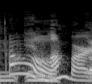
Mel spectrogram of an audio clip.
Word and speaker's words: Lombard: You must be from Lombard, right? Because only the people in Lombard pronounce it Lombard. – Yeah. Otherwise, it's Lombard.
